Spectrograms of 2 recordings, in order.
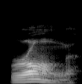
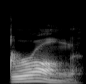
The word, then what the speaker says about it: wrong: don't get me and remember the W is silent in the word wrong wrong don't get me wrong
